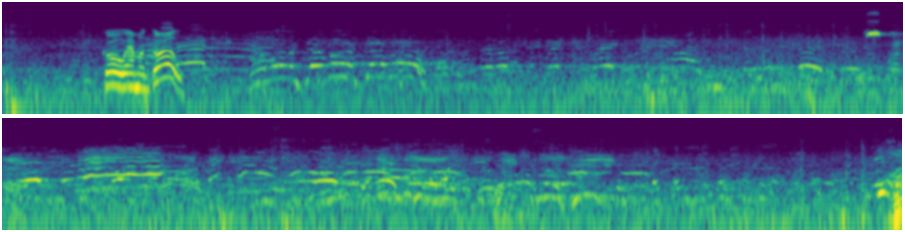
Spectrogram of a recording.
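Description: A crowd of spectators shouts and cheers nearby, outdoors.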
